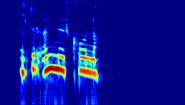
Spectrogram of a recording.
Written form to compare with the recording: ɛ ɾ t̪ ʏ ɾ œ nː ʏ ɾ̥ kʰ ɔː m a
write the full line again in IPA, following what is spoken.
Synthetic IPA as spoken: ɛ l t̪ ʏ ɾ œ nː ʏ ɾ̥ kʰ ɔː n a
